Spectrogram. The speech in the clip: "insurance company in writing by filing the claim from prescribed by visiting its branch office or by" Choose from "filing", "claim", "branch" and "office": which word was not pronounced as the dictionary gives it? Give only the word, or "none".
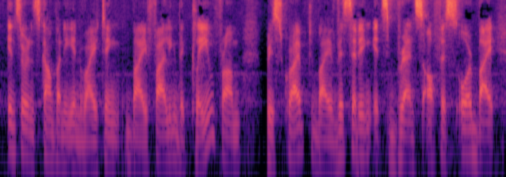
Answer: branch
